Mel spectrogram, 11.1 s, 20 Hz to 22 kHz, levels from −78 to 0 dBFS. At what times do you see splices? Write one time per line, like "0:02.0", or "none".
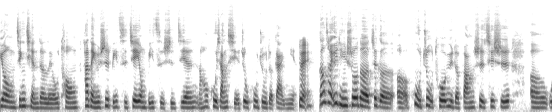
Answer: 0:01.6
